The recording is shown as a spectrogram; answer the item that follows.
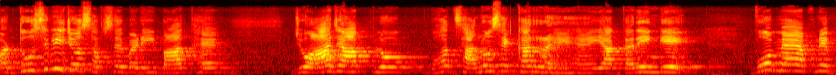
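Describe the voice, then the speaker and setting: In a room with audible echo, a woman raises and projects her high voice, with ordinary pitch variation. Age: 60s. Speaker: invited speaker at yoga seminar. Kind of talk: formal speech.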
